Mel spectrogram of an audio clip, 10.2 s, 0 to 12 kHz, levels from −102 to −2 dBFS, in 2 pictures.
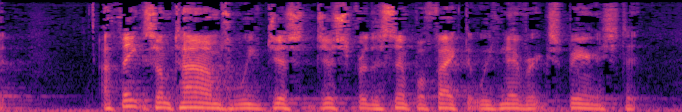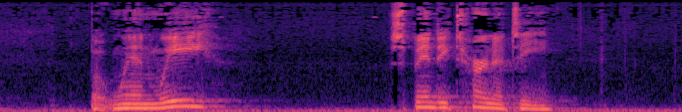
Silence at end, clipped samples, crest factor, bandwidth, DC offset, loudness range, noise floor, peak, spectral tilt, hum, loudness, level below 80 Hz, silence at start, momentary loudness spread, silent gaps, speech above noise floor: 0.05 s; under 0.1%; 22 dB; 11.5 kHz; under 0.1%; 7 LU; -53 dBFS; -10 dBFS; -3 dB/octave; none; -30 LUFS; -52 dBFS; 0 s; 14 LU; none; 22 dB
